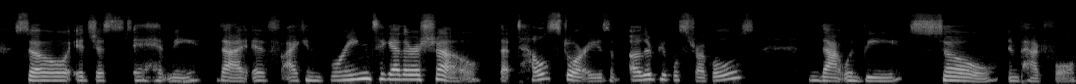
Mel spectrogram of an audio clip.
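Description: A woman of medium pitch with an American accent, very slow, with ordinary pitch variation, in a dry, close sound with no echo over a quiet background. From Southern California. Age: 30s. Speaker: podcast host. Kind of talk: solo podcast monologue. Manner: casual, hesitant with fillers.

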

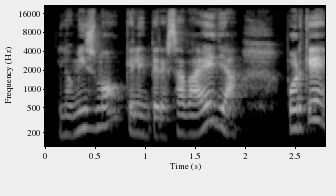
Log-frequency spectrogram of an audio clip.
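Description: A woman with a high voice takes a fairly slow pace, her intonation lively. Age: 20s. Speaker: life coach. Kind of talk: casual monologue. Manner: halting, many fillers.

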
